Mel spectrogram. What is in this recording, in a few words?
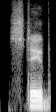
"staithe", American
